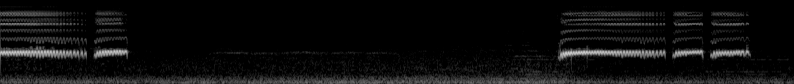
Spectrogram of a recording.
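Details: Female laughingthrush calling 'rò' to rouse males: a long nasal, reedy level note and a short one, several seconds of quiet hiss, then a long note followed by two short clipped notes.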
